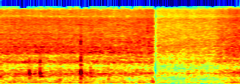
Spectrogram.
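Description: Drumstick pieces, sambar onions and green chilli pieces frying in oil for sambar, giving a steady, close, even sizzle with a few faint stirring ticks and one brief dropout.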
